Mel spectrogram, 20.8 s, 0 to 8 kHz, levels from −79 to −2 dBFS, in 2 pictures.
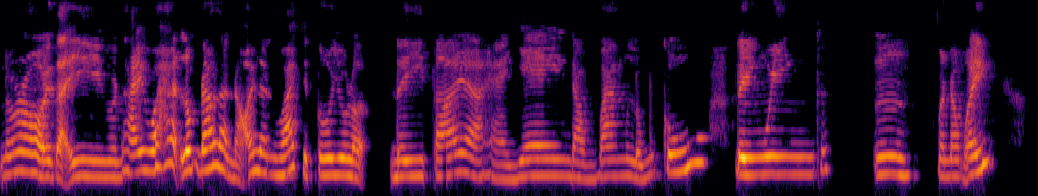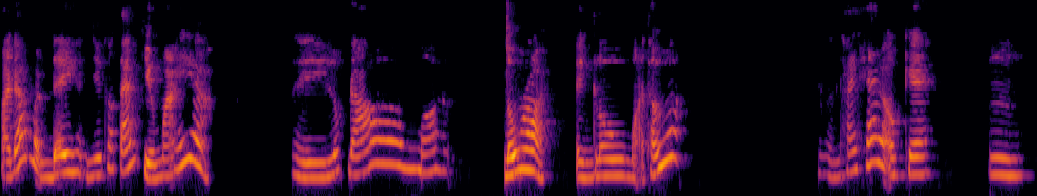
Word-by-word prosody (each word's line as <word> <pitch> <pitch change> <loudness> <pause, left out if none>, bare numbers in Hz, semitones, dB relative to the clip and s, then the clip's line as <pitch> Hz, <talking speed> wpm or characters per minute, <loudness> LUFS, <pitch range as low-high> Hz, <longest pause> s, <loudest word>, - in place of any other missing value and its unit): Đúng 235 +2 -4
rồi. 255 -6 +4
Tại 190 - +4
vì 205 0 0
mình 200 - -2
thấy 260 +3 +4
quá 330 +7 +3
lúc 280 +1 +7
đó 290 +3 +5
là 315 -5 +3
nổi 180 +8 +1
lên 250 -4 -1
quá 240 +6 +3
tr - - +1
tour 225 0 +3
du 225 -1 +4
lịch, 205 -2 +1 0.2
đi 210 +1 -2
tới, 225 +4 0
a, 220 -5 -1
Hà 190 -4 -8 0.2
Giang, 215 0 -2
Đồng 185 -3 -5
Văn, 215 +2 -5
Lũng 210 +4 -6
Cú, 320 +10 +1 0.3
đi 230 0 +8
nguyên 235 0 0
c - - -9 0.5
ừm, 230 -1 0 0.3
mình 215 -1 -3
đồng 210 0 -4
ý. 250 +12 +4 0.5
Hồi - - -1
đó 425 - +1
mình 195 - -2
đi 250 - +4
hình 240 -6 -9
như 225 - -3
có 305 - -5
tám 265 - +1
triệu 185 - +2
mấy 295 - 0
à. 360 - -2 0.8
Thì 195 -3 -3
lúc 250 +6 -4
đó 240 +2 -2 0.5
mới 260 +1 -5 0.7
đúng 245 +6 +6
rồi, 290 -6 +4 0.3
include 215 +3 -2
mọi 210 0 -8
thứ 230 - 0 0.2
á. 450 - -21 1.4
Mình 200 -3 -13
thấy 255 +6 -6
khá 355 - 0
là 360 - +1
ô 225 - -2
kê. 235 0 -1 0.6
Ừm. 220 -1 -5
225 Hz, 175 wpm, -28 LUFS, 210-255 Hz, 1.4 s, đi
